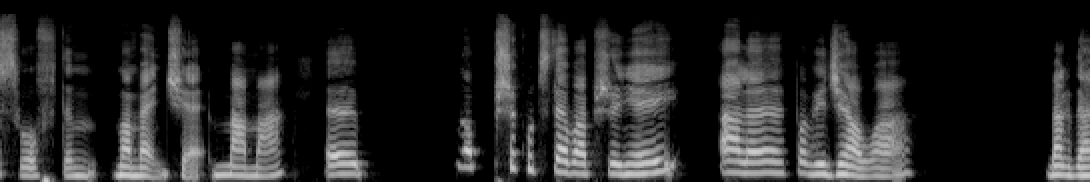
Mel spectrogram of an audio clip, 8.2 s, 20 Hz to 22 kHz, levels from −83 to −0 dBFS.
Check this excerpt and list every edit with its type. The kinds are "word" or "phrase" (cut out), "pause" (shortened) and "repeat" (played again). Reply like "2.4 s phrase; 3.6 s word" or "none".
2.3 s pause; 3.6 s pause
